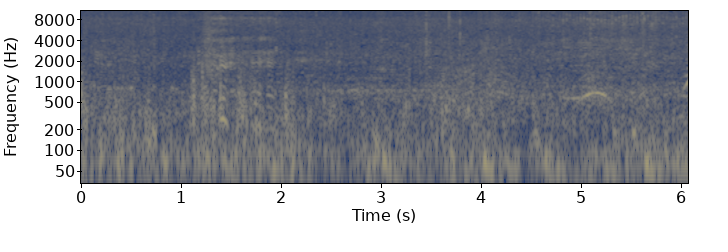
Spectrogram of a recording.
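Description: Wind buffeting the microphone as a low rumble, with indistinct crowd voices underneath.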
